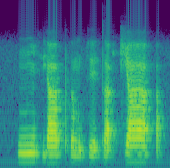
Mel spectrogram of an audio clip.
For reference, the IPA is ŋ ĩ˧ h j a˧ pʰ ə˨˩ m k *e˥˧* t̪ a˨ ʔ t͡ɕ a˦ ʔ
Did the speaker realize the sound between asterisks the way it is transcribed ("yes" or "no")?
no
